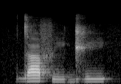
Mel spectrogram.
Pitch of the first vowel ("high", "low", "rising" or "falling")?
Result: high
